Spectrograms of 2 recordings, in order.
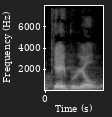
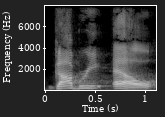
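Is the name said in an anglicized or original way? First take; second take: Anglicized; Original. First: The name is said in a modern English way. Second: The name is said in a non-English way.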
